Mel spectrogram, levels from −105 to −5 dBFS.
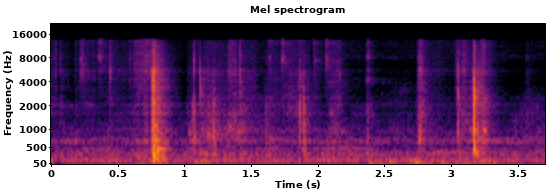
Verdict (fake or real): fake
